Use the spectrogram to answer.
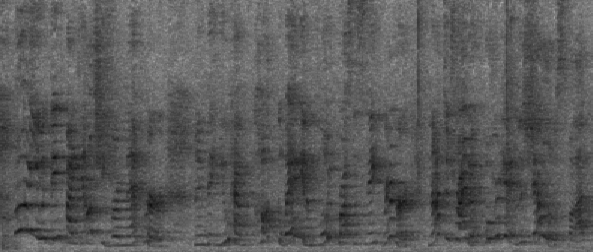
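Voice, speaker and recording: A woman's voice: sits high, very animated, fairly quick, pushed and bright, full character voice. A woman playing a fretful, scatterbrained mother in live comedic radio theatre, exclaiming melodramatically. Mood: flustered. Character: scatterbrained suburban mother, fretful yet absurdly reassured. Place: theatre stage in front of audience. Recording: echoey live theatre, distant, noisy.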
